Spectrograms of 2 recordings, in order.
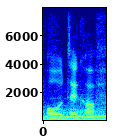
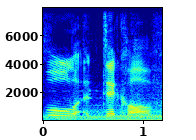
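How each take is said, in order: First: The name is said quickly, run together. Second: The name is said at a normal pace.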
